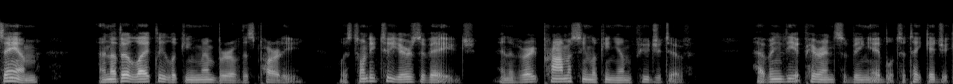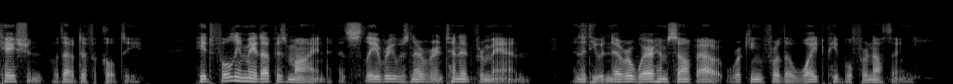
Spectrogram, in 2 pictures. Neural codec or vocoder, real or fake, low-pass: codec, 16 kHz in and 24 kHz out, 1 kbps, XY-Tokenizer; fake; 7.2 kHz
